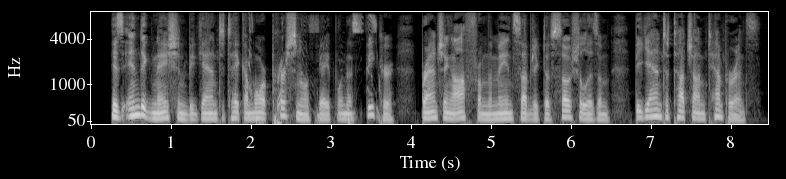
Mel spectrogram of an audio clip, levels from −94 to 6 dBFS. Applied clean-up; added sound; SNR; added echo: neural mask model DeepFilterNet 3.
